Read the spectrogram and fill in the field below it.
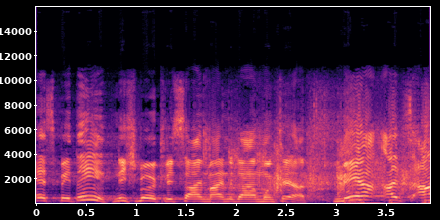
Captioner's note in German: Beifall bei dem BÜNDNIS 90/DIE GRÜNEN und der CDU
